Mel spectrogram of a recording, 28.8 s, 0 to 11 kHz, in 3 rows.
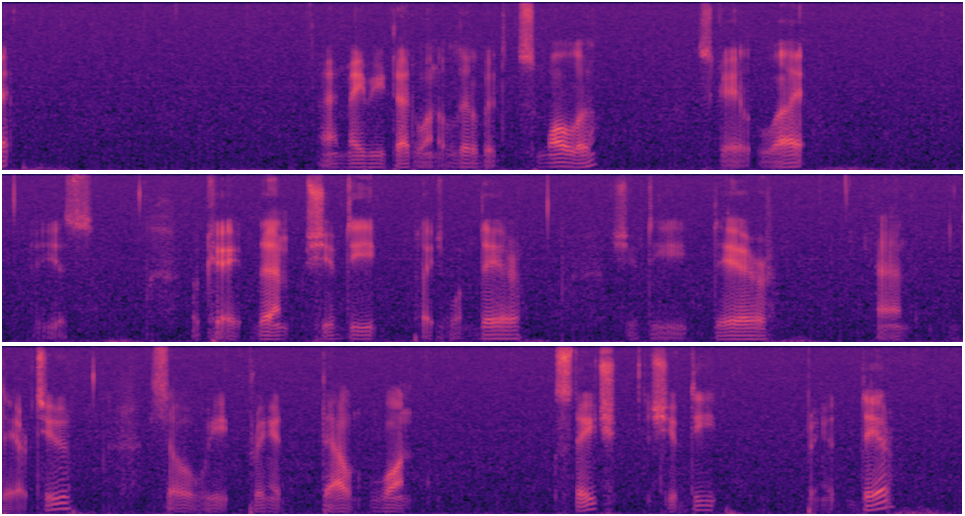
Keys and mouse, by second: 0.6-2.4 drag, 6.9 s, 12.7 shift+d, 13.4-15.6 drag, 15.6 shift+d, 16.2-18.1 drag, 18.1 shift+d, 18.7-21.3 drag, 21.4-28.8 drag, 25.7 shift+d.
